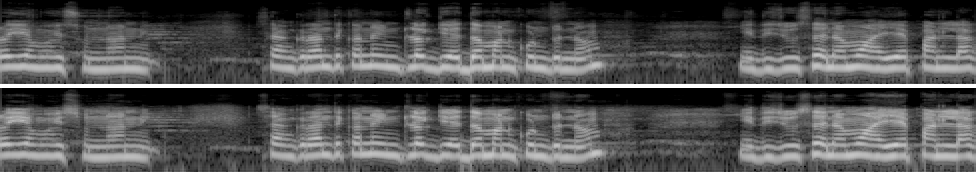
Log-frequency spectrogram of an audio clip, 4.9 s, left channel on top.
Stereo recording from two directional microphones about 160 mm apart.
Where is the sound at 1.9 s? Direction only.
30° left (ahead or behind).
